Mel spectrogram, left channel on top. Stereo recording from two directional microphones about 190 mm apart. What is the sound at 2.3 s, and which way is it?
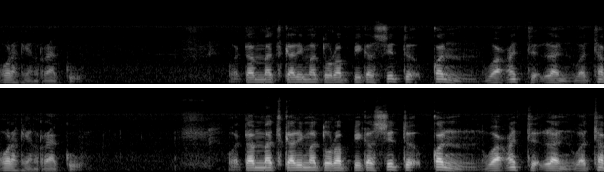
Speech, 35° right (ahead or behind).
